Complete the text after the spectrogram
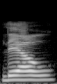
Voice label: "liau1", Taiwanese

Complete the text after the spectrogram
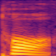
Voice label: "tuo3", Taiwanese

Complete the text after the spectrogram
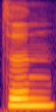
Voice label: "ziin2", Taiwanese syllable

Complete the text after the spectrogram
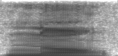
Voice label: "nuk2", Taiwanese

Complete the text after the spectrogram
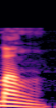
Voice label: "mng3", Taiwanese

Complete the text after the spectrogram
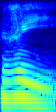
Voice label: "rhui3", taiwanese

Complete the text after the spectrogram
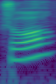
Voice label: "zhuo9", Taiwanese syllable

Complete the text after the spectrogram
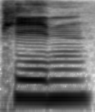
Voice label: "pin2", Taiwanese

